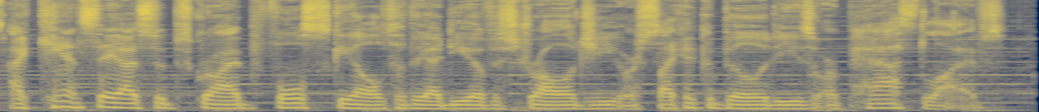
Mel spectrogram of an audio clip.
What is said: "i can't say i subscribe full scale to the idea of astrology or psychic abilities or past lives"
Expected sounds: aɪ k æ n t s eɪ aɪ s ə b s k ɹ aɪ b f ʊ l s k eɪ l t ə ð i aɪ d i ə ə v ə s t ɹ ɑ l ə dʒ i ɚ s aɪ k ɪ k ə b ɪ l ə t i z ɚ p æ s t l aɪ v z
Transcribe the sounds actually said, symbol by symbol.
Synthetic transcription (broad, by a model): aɪ k æ n t s eɪ aɪ s ə b s k ɹ aɪ b f ʊ l s k eɪ l t ə ð i aɪ d i ə ə v ə s t ɹ ɑ l ə dʒ i ɚ s aɪ k ɪ k ə b ɪ l ə t i z ɚ p æ s t l aɪ v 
